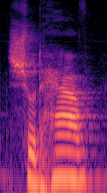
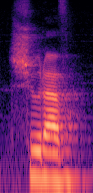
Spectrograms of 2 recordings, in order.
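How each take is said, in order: First: The word have is said in full. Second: The word have is reduced and linked. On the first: "Pronunciación formal" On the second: "Pronunciación informal y como comúnmente se habla"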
